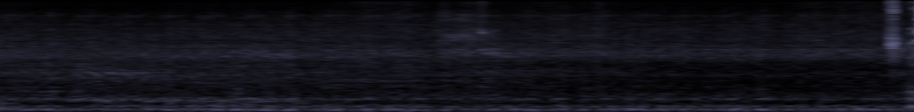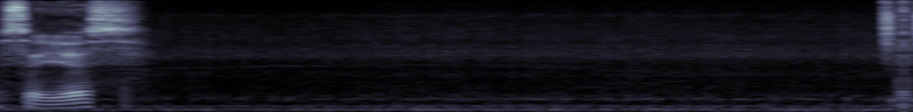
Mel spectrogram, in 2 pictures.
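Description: A Hyundai's engine idles with a low, steady rumble while a smart key is being programmed, and a short spoken phrase rises briefly over the hum midway through.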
